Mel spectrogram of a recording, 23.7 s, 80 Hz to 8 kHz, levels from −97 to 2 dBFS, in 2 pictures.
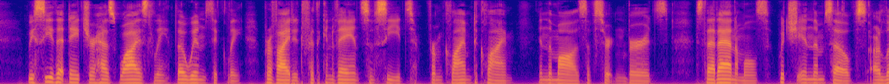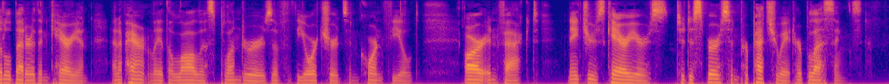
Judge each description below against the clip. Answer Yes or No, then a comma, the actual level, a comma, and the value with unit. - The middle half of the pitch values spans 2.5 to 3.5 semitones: Yes, average, 3.1 semitones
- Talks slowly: No, average, 145 wpm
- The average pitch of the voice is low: Yes, low, 115 Hz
